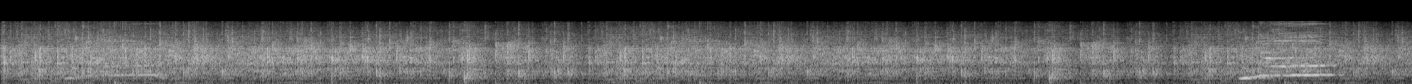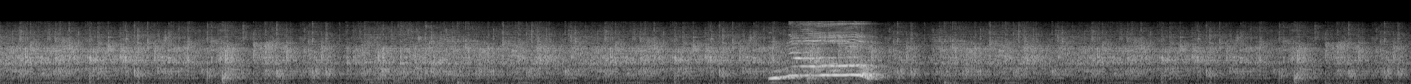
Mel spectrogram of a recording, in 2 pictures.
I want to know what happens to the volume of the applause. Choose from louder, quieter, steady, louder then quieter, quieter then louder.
quieter.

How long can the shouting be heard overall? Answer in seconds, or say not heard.
3 s.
